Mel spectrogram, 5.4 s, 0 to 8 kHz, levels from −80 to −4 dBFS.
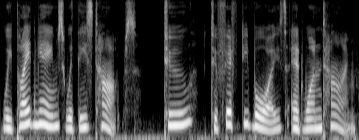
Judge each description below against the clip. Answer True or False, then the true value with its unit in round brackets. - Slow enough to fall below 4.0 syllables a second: True (3.6 syllables/s)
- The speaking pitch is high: True (195 Hz)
